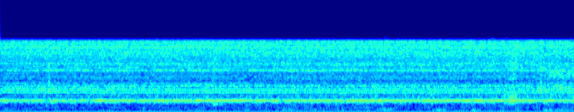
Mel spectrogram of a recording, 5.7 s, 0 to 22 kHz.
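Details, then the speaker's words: Falk GroundStar plasma globe with repaired original power supply (original flyback, added 30 kV cord) being fired up; steady even whir with constant mid tone, no rattle or wobble, cooling fan spinning normally. "But anyway, we're ready to fire this bad boy up, and we'll see how this works. Hear the fan kicking on."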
